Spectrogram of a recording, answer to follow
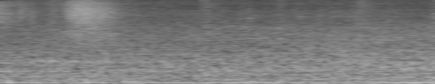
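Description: Steady low background rumble, with a brief scratch of a marker writing on a whiteboard about half a second in.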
